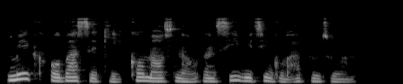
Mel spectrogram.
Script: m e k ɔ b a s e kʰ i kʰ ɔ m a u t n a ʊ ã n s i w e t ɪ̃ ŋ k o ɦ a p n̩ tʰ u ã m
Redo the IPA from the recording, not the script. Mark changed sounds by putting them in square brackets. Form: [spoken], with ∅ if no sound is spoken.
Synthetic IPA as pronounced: m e k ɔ b a s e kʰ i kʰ ɔ m a [ʊ] t n a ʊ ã n s i w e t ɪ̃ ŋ [ɡ] o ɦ a p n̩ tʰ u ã m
